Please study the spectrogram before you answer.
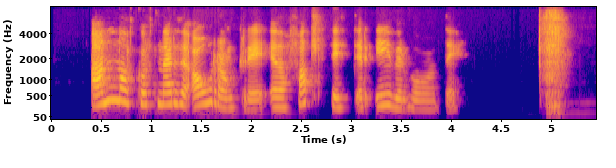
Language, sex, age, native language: Icelandic, female, 20-29, Icelandic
